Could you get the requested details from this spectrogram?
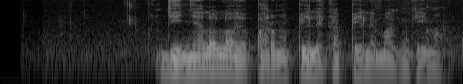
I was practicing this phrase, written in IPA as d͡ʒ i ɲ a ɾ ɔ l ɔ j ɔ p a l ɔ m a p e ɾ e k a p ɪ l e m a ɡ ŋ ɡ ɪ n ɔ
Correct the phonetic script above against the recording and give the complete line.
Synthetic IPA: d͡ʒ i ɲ a l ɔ l ɔ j ɔ p a ɾ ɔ m a p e l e k a p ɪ l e m a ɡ ŋ ɡ ɪ m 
